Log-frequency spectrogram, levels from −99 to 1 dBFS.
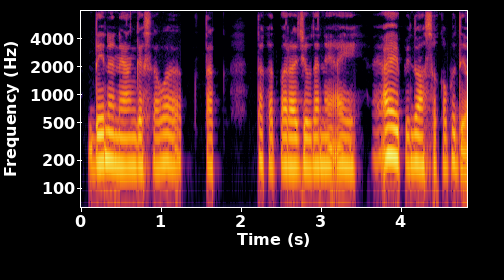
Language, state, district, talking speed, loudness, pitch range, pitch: Idu Mishmi, Arunachal Pradesh, Lower Dibang Valley, 150 wpm, -17 LUFS, 175-190 Hz, 175 Hz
